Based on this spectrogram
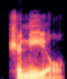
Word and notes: chenille: American English

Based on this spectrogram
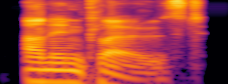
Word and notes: unenclosed: British English

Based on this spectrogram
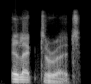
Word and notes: electorate: British English

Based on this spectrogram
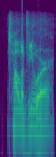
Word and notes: televiewer: American English

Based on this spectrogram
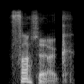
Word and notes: futtock: British English

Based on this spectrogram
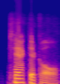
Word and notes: tactical: American English

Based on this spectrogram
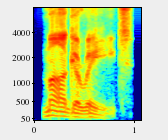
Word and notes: marguerite: British English

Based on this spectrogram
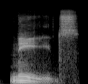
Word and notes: needs: British English

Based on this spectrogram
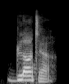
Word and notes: blotter: Indian

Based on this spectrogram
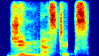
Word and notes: gymnastics: Indian

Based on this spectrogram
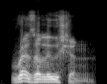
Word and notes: resolution: British English

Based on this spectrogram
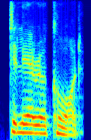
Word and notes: telerecord: Indian

